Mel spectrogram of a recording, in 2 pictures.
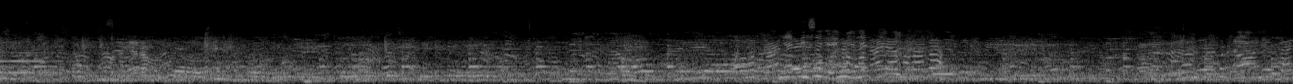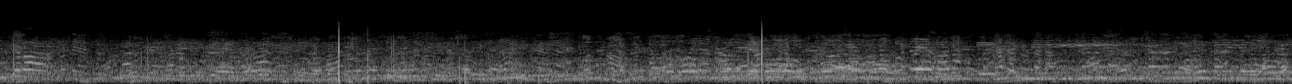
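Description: A crowd of men, women and children chatter nearby, outdoors.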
